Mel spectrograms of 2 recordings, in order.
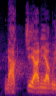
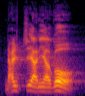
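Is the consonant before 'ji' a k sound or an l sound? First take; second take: k sound; l sound. First: The first word is said with a k sound. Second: The first word is said with an l sound. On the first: The speaker calls it wrong. "저는 낙지 아니하고 이렇게 발음하는데" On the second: The speaker calls it right. "보통 네. 날지 아니하고"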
